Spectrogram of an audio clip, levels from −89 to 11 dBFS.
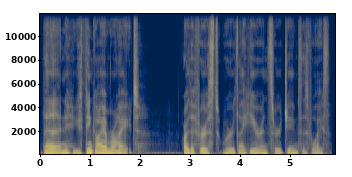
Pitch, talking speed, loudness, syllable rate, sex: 190 Hz, 165 wpm, -17 LUFS, 3.9 syllables/s, female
